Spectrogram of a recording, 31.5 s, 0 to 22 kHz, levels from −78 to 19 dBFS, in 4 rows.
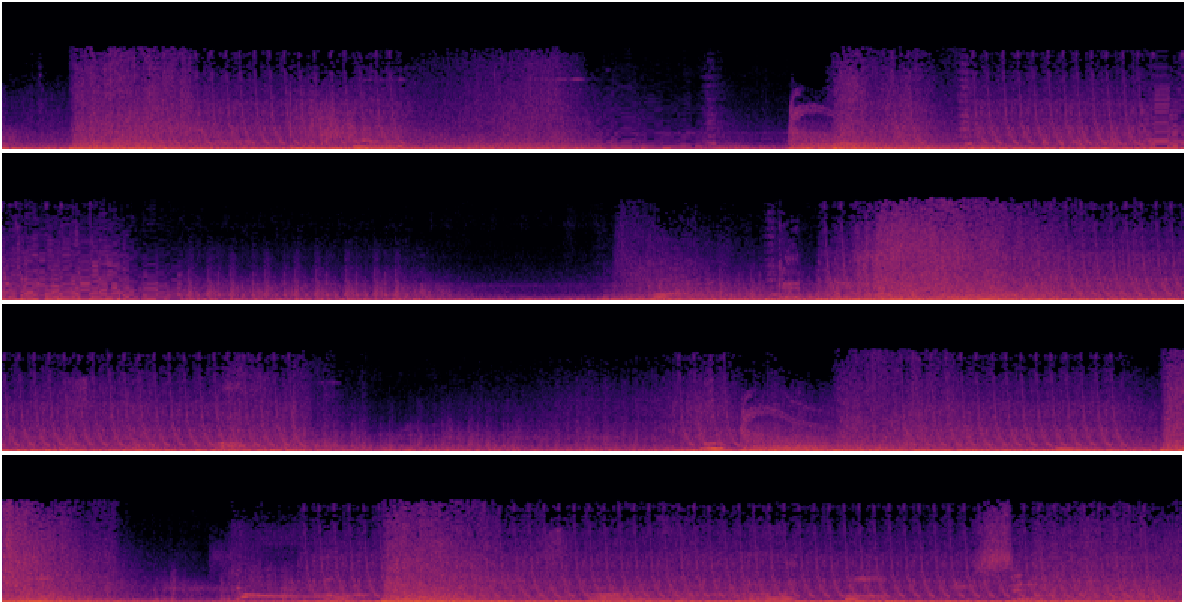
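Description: Robotic sound from repeated short buffers at 3.97 to 4.76 s and 7.60 to 9.10 s: a rigid 200 Hz buzz replaces most of the audio, likely from a 5 ms buffer looping while fresh data is skipped.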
